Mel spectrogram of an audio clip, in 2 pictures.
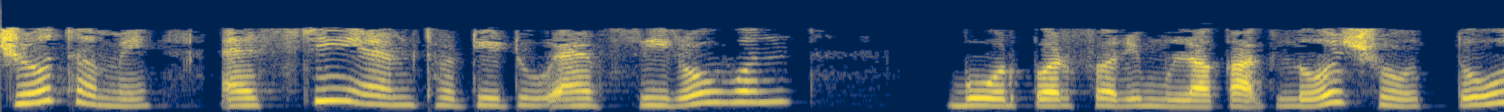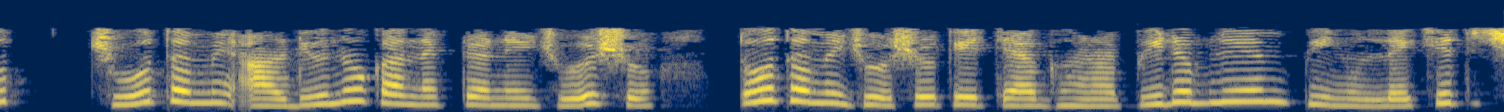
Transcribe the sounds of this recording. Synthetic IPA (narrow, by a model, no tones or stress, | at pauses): d͡ʒot̪əme | esʈiemt̪ʰəɾʈiʈuefʰziɾoʋən | boɖpəɾfəɾimulakat̪lot͡ʃʰot̪o | d͡ʒot̪əmeʔaɾɖijunokənek̚ʈəɾned͡ʒojʃo | t̪ot̪əmed͡ʒojʃoket̪jãɡʱəɽ̃ãpiɖəbluempinũlekʰit̪t͡ʃʰ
